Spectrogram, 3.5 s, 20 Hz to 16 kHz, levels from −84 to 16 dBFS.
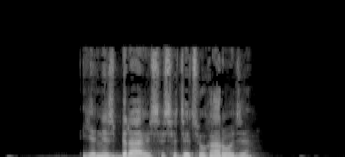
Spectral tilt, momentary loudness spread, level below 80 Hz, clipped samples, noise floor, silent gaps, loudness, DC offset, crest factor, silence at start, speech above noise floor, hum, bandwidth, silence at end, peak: -5.5 dB/octave; 9 LU; -46 dBFS; under 0.1%; -67 dBFS; none; -18 LUFS; under 0.1%; 20 dB; 0.85 s; 50 dB; none; 11.5 kHz; 0.95 s; 0 dBFS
